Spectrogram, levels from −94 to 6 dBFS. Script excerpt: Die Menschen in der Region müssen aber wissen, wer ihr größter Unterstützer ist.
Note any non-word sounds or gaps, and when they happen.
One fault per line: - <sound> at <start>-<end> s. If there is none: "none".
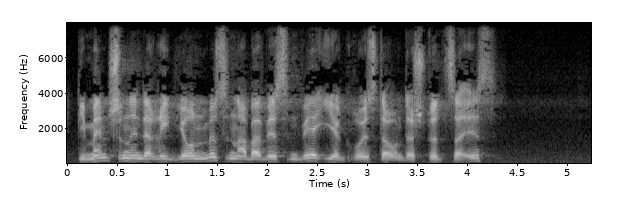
none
